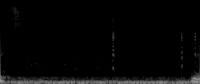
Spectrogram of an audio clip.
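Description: Quiet background: a low steady rumble with a faint steady hum over it and a few light ticks.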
